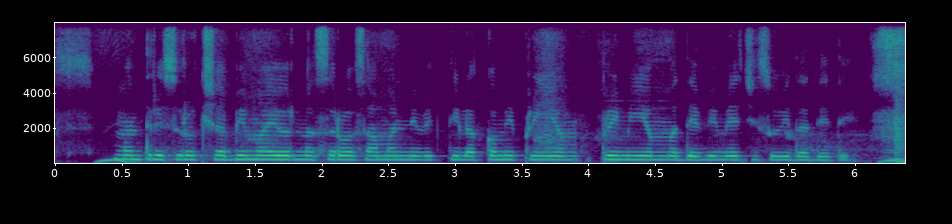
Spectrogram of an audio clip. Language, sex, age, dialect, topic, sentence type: Marathi, female, 25-30, Northern Konkan, banking, statement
